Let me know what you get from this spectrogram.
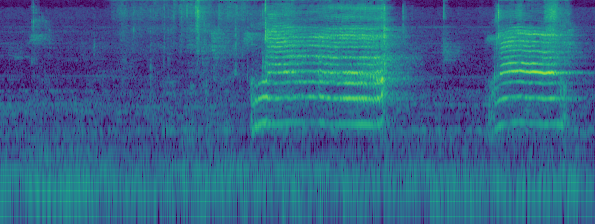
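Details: Indoor domestic cat uttering two long, drawn-out meows, each about one second, steady in pitch with a bright nasal tone and a slight dip at the end, over low background rumble.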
